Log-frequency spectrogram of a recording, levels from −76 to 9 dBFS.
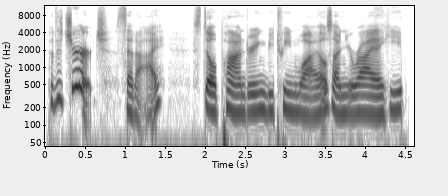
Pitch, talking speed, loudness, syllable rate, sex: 180 Hz, 155 wpm, -18 LUFS, 4.1 syllables/s, female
